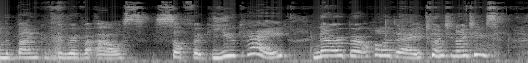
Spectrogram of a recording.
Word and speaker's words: Ouse: Ooze. With ooze. O-U-S-E, how would you say that? Ouse, Ooze, it's just with ooze. house without the H on the front.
